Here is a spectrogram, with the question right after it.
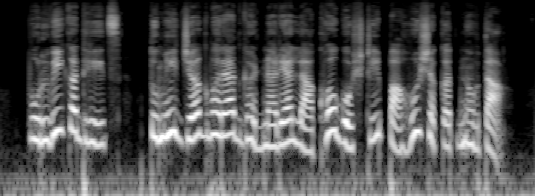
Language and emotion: Marathi, neutral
